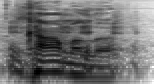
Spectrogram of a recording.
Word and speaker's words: Kamala: i said it wrong i said it wrong and i started saying it too it's kamala said it wrong yeah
